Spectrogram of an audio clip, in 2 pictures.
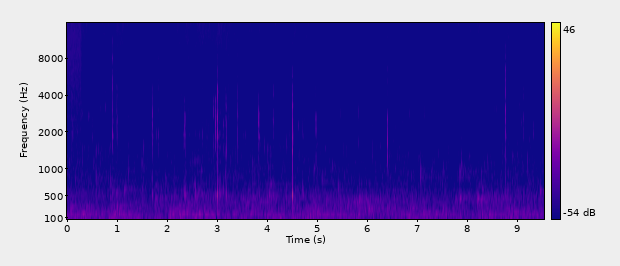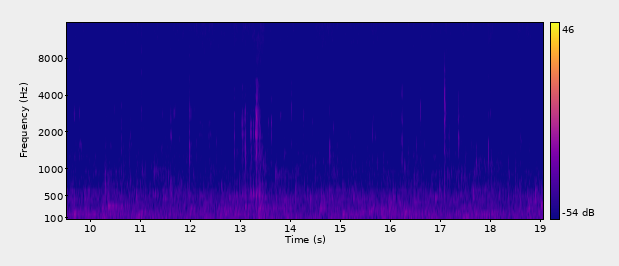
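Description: Underwater sound picked up by an action camera held below the surface: a steady, muffled low rumble of moving water with scattered faint clicks and crackles.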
